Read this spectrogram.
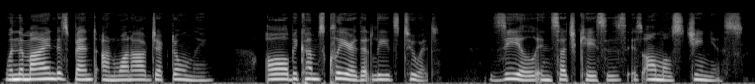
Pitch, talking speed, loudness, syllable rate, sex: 215 Hz, 185 wpm, -17 LUFS, 4.9 syllables/s, female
